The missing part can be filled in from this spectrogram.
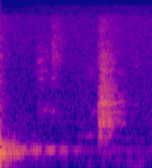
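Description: A brief muffled, indistinct voiced sound is heard through the stethoscope as the patient speaks; this is normal vocal resonance, without clear transmitted words.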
